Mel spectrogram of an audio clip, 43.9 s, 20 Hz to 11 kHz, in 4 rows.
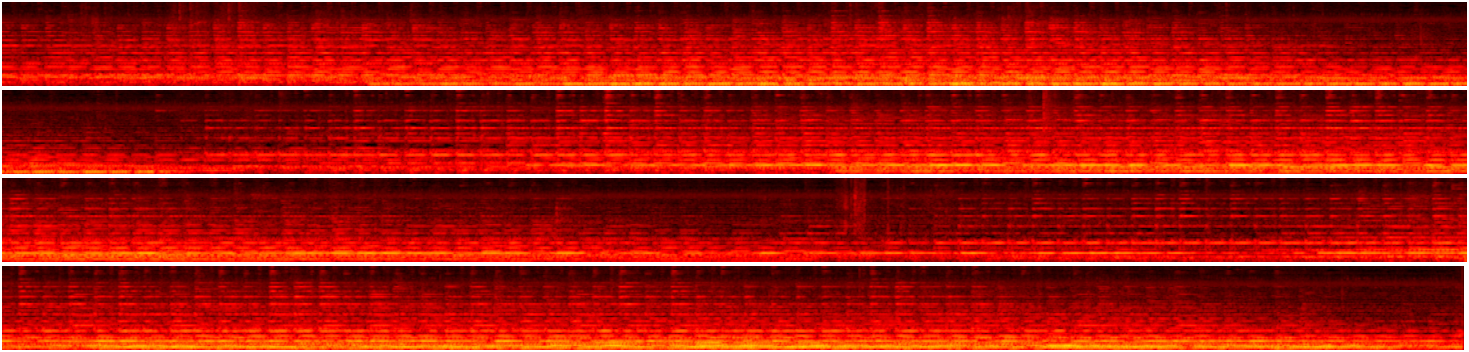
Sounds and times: Classical music: 0.0 - 43.9
Guitar: 0.0 - 43.9.

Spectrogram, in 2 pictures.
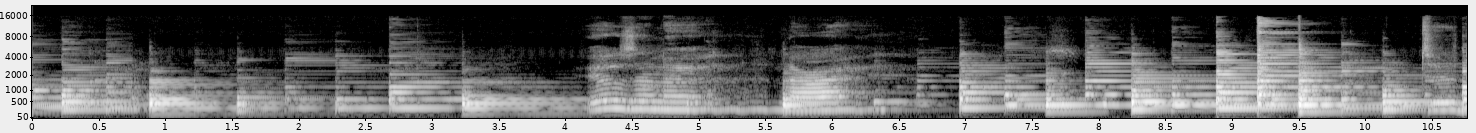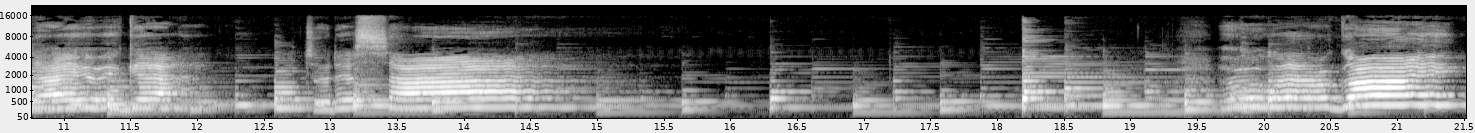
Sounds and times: Music: 0.0 - 21.5.

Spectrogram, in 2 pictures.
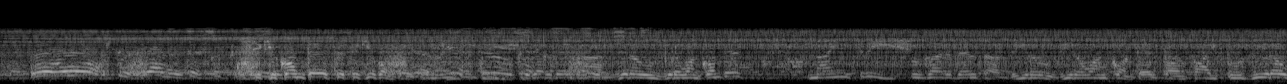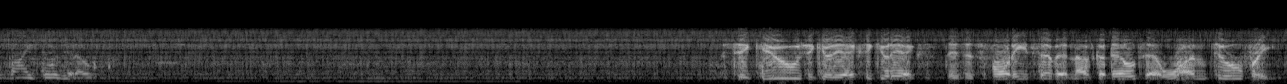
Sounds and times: Radio: 0.0 - 25.7
Speech: 0.3 - 13.8, 20.1 - 25.7.

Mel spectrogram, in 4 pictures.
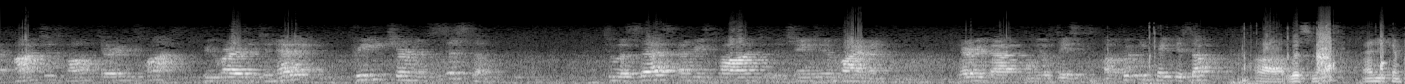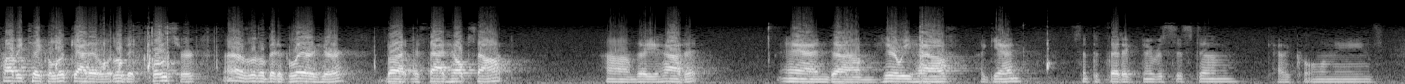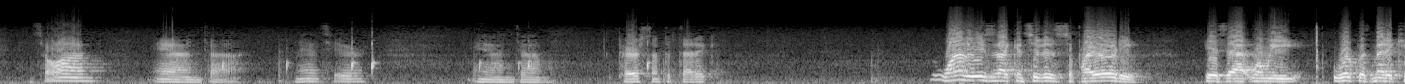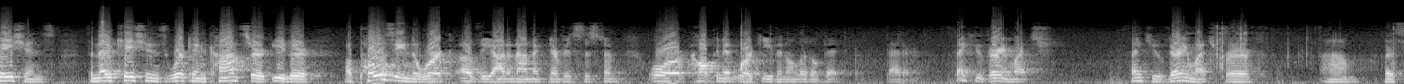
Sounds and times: Speech: 0.0 - 5.1, 6.0 - 9.0, 9.6 - 19.3, 20.0 - 21.2, 21.8 - 31.8, 32.8 - 33.7, 34.3 - 35.4, 37.4 - 52.8, 53.4 - 56.1.

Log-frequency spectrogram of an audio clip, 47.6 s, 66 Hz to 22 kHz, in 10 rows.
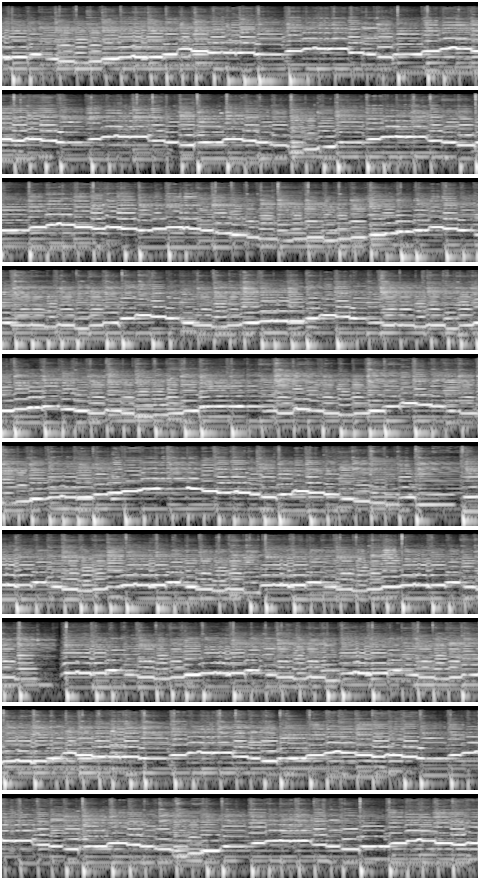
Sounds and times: Violin, fiddle: 0.0 - 47.6.

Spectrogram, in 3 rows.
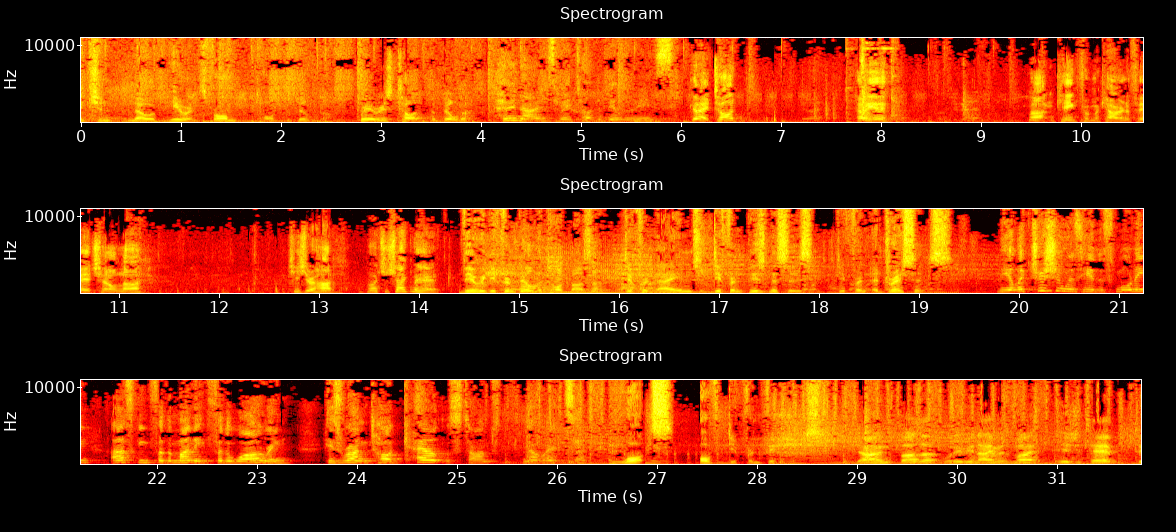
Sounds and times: Music: 0.0 - 10.6, 14.4 - 22.3, 24.4 - 31.8
Speech: 12.8 - 19.3, 25.7 - 31.8.

